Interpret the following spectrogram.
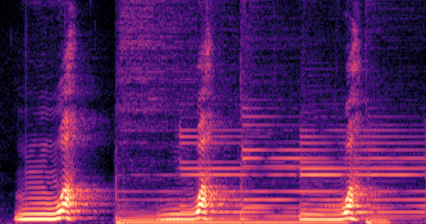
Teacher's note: And it's the movement of the lips away from that like kissy face that makes the w sound.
